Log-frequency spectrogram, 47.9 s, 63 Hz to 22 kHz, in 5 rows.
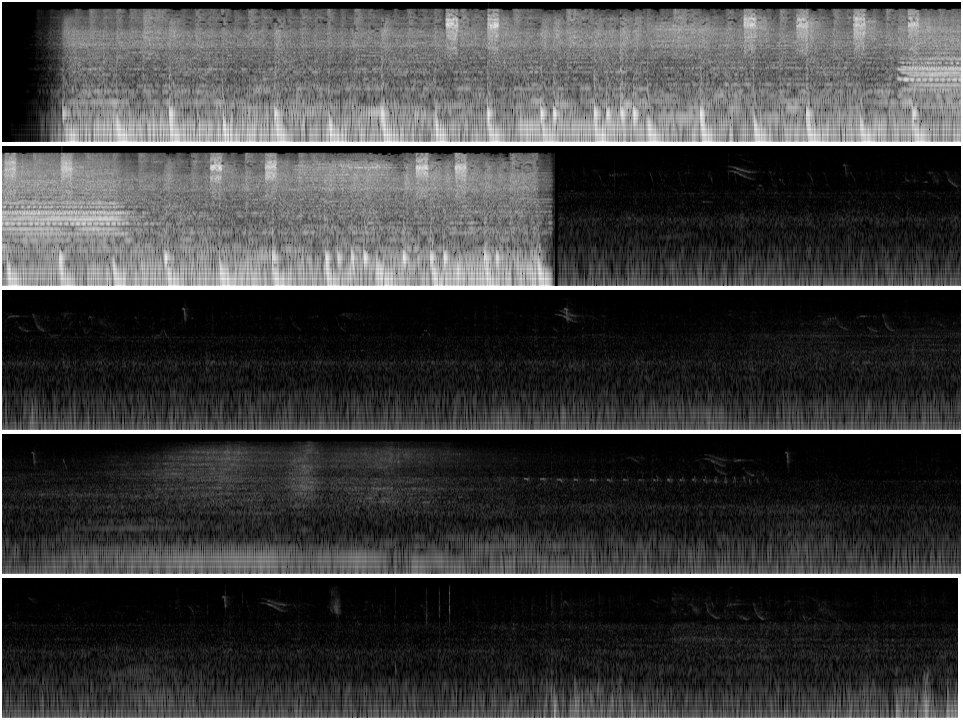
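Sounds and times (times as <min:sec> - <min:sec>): motor vehicle engine passing: 0:00.4 - 0:15.2, 0:26.0 - 0:37.6, 0:38.8 - 0:42.5.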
